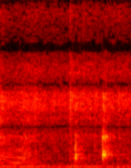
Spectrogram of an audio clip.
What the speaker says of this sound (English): My other half of my garlic, I am actually going to put in with the onions and saute that.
